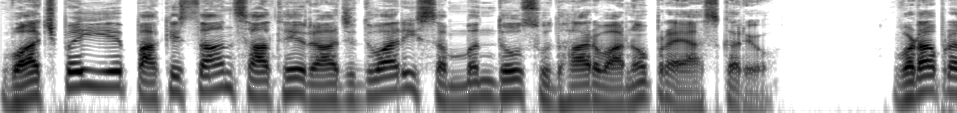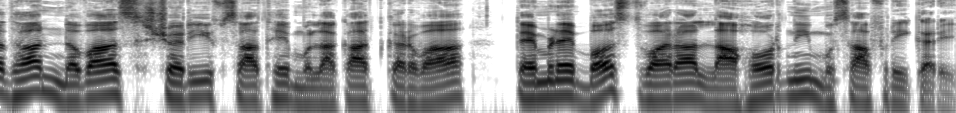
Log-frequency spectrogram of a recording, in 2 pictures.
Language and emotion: Gujarati, neutral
